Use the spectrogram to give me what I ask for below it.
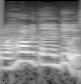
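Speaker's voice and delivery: high-pitched, lightly exasperated; high exasperated question. Retold or imitated. Kids stuck on saving the past, mock exasperated. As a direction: pitch it up, half-hearted helplessness. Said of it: "they're like".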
